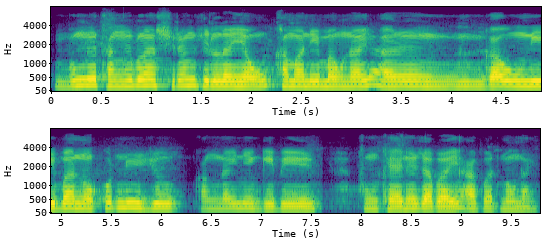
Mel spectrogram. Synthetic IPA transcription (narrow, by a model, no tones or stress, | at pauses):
buŋnɯtʰaŋniblasiɾaŋzilːajawkʰamanimawnajaɾu | ɡawnibanɔkʰɔt̚nizukʰaŋnajniɡibi | pʰuŋkʰajanɯzabajabat̚mawnaj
